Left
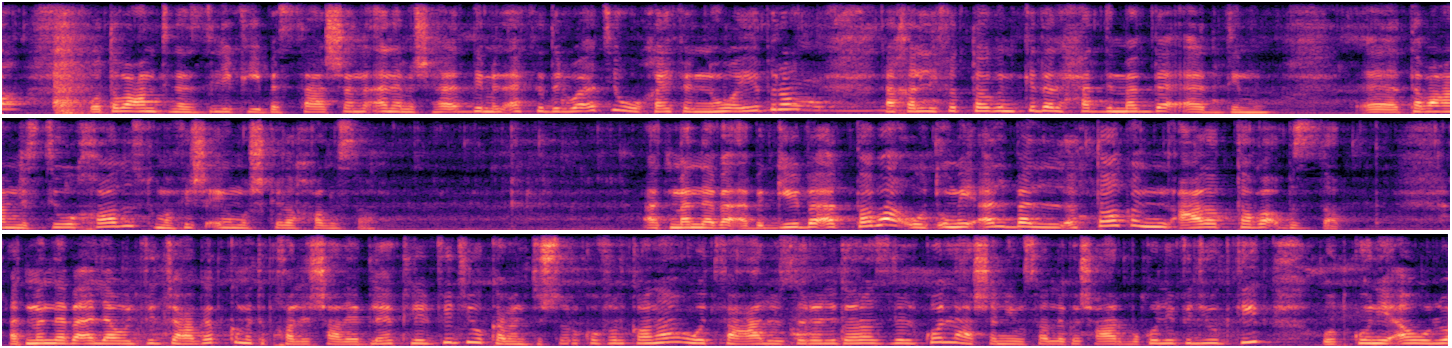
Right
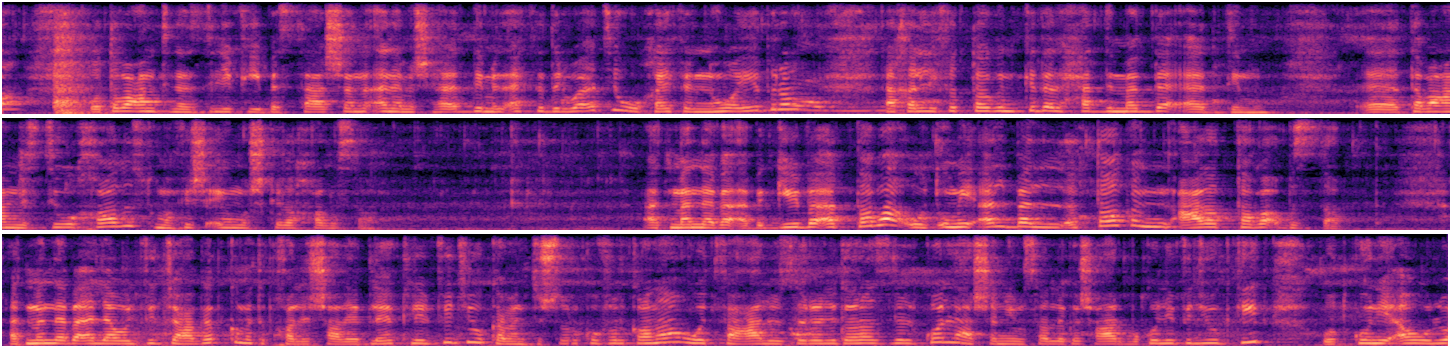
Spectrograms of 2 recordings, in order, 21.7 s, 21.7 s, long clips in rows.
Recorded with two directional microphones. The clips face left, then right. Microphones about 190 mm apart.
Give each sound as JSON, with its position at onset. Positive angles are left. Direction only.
{"t": 0.5, "sound": "speech", "side_deg": 45}
{"t": 10.4, "sound": "speech", "side_deg": 45}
